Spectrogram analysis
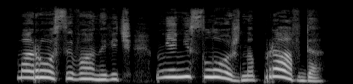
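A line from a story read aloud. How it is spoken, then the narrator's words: Pleading. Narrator (Russian): взмолилась Марфа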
